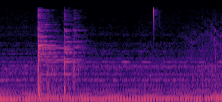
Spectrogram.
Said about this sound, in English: What was that? It sounded like a tool dropping.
